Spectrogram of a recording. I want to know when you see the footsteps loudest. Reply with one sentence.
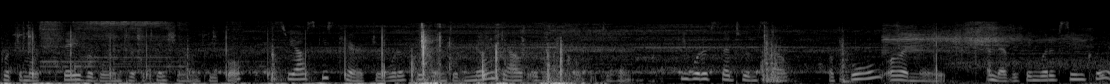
The loudest moment of the footsteps is at 4 seconds.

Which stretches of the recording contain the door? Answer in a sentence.
You can hear the door from 2.5 to 3.2 s and from 7.6 to 8.6 s.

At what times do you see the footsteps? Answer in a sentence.
The footsteps can be heard from 0.1 to 6.1 s.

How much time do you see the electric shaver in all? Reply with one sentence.
You can hear the electric shaver for 5 seconds altogether.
